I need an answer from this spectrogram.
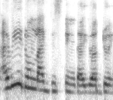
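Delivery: ordinary delivery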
